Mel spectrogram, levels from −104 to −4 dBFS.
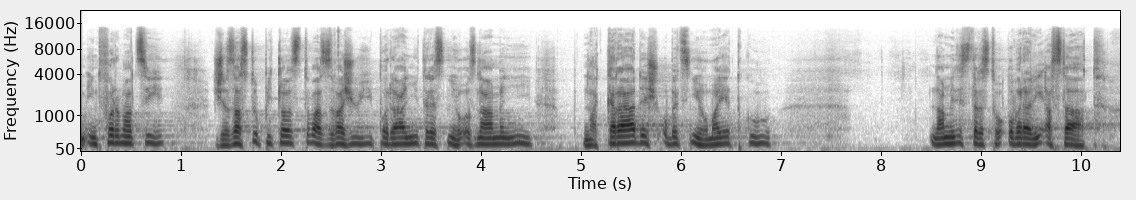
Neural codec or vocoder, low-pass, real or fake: none; 14.4 kHz; real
